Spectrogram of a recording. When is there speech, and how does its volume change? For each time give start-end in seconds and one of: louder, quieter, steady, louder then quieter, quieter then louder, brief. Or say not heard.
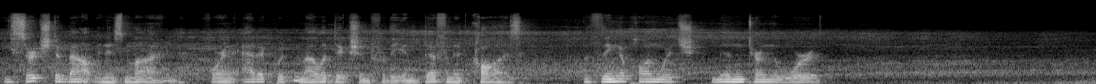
0.0-8.2 steady.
